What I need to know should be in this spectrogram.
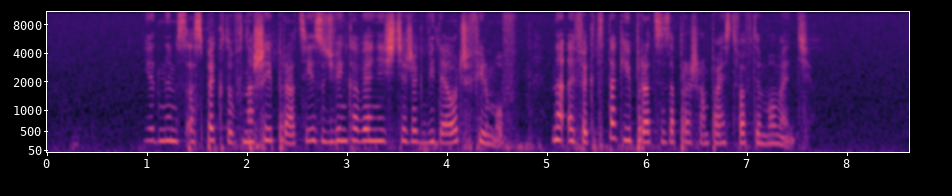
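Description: A young woman speaks into a microphone over loudspeakers in a large hall.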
